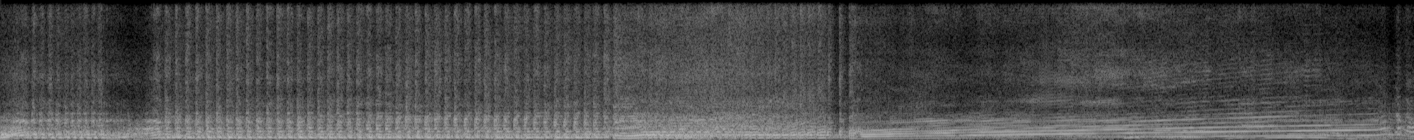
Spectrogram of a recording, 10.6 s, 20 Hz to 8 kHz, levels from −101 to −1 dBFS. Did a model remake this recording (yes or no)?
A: yes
